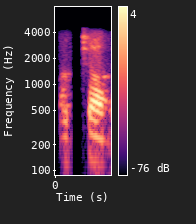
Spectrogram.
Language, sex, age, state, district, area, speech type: Hindi, male, 45-60, Madhya Pradesh, Jabalpur, urban, conversation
